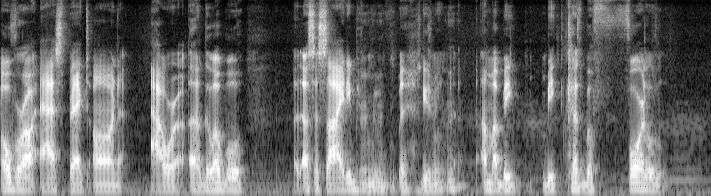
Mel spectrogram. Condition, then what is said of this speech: Stuttering. That also helps me build my confidence in speaking in front of large crowds with a stutter and trying my best and not to stutter.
